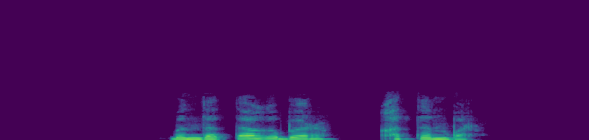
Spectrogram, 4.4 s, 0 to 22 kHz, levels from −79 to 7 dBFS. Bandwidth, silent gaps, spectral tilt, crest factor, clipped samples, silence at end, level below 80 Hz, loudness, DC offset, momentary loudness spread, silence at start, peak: 6.8 kHz; 2.63-2.84 s; -8 dB/octave; 16 dB; under 0.1%; 0.9 s; -62 dBFS; -19 LUFS; under 0.1%; 13 LU; 1.3 s; -4 dBFS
